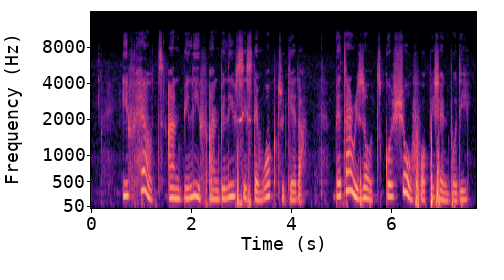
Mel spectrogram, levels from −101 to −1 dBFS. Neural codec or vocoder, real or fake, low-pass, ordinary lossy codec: none; real; 10.8 kHz; none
